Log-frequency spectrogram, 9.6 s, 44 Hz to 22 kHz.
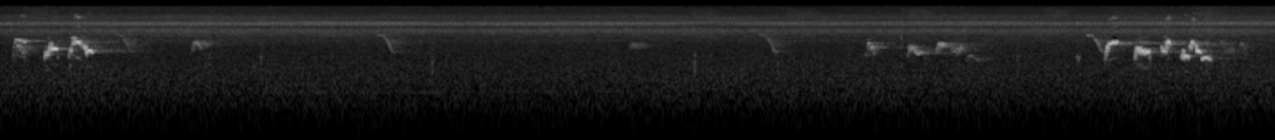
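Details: Red-whiskered bulbul, a trapped Ché-type bird filmed on 21 June 2018 in Vietnam, gives short, lively warbled phrases of bright notes in three bursts over a steady high insect drone.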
